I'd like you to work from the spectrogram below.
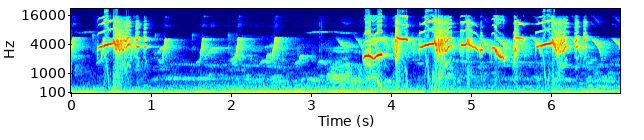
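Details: White-rumped shama singing energetically in a large aviary, used as a lure to get other birds singing: bursts of sharp whistles and rapid chattering phrases at high pitch, a brief pause, then denser repeated phrases; steady low electrical hum beneath.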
